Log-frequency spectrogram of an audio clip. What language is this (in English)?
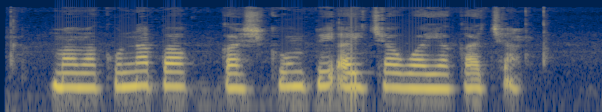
Arequipa-La Unión Quechua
